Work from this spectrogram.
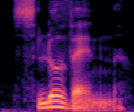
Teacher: Remember, E accent grave, you open it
